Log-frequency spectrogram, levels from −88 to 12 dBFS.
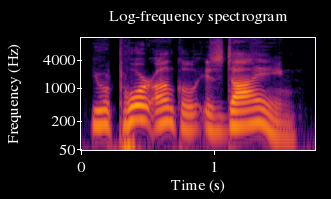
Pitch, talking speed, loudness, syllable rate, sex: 155 Hz, 170 wpm, -17 LUFS, 4.6 syllables/s, male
